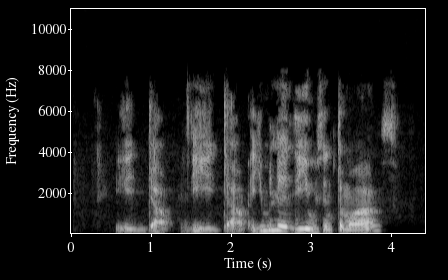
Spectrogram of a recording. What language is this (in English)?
Kabyle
